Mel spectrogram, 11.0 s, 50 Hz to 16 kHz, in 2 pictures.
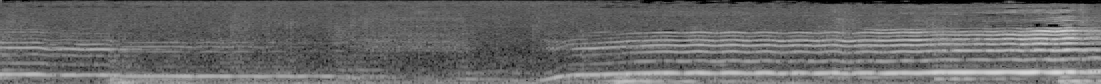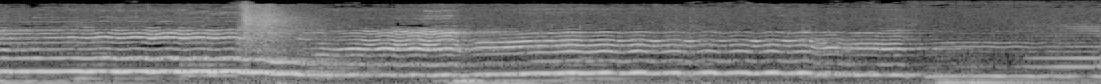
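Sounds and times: soprano singing with vibrato: 0.0 - 1.9, 2.7 - 11.0
soft orchestral accompaniment: 0.0 - 11.0.

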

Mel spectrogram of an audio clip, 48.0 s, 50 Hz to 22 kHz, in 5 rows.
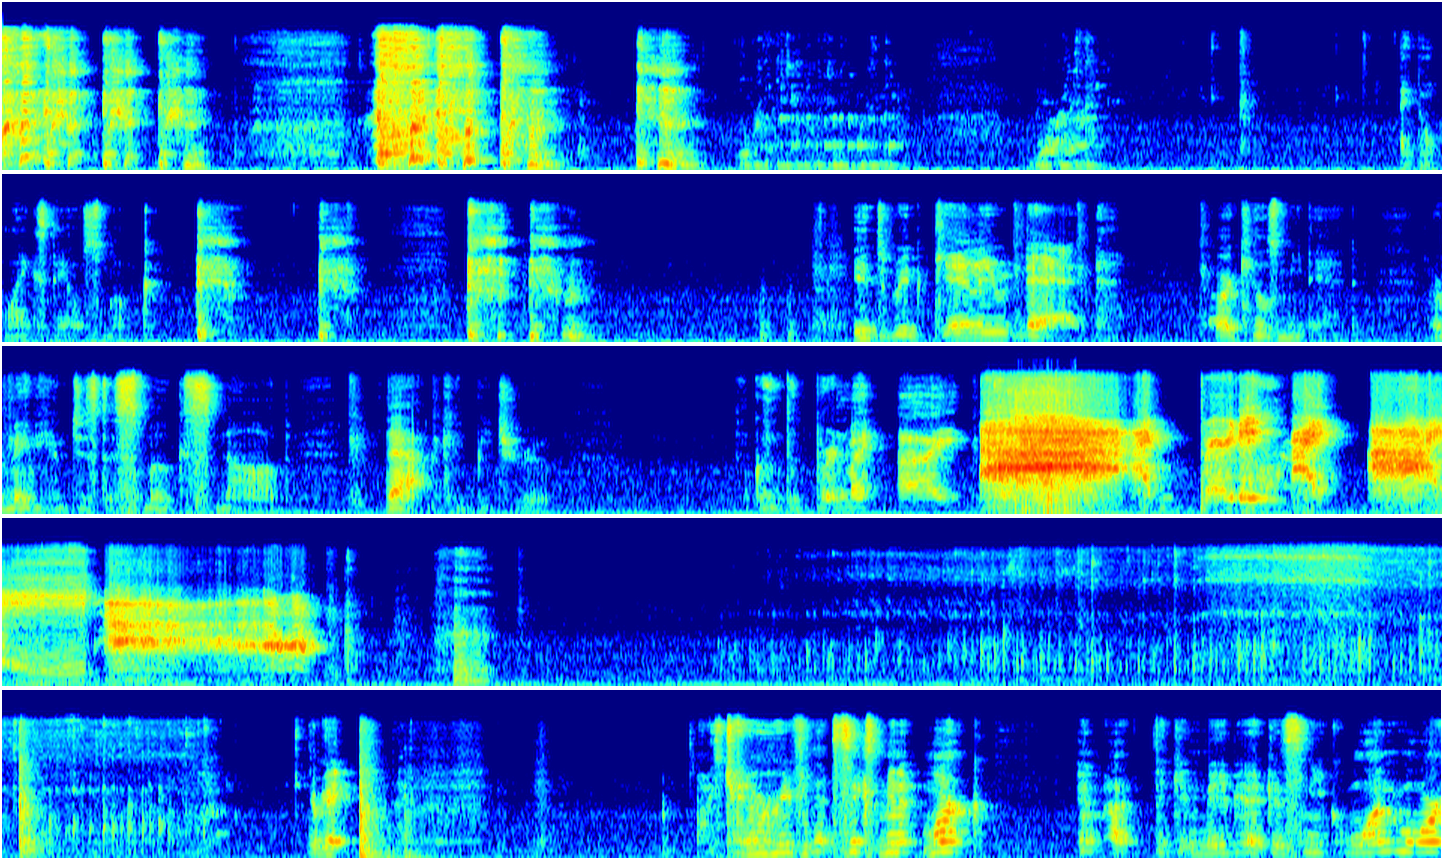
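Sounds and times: man coughing: 0.0 - 1.4, 2.5 - 4.7, 12.7 - 13.6
water bubbling in water pipe: 33.6 - 39.9.

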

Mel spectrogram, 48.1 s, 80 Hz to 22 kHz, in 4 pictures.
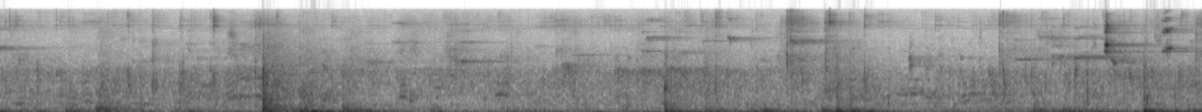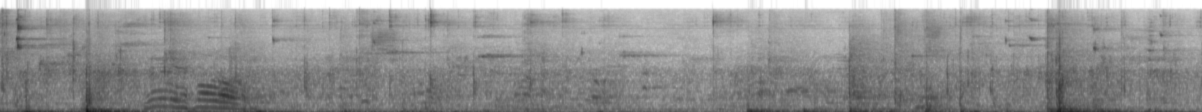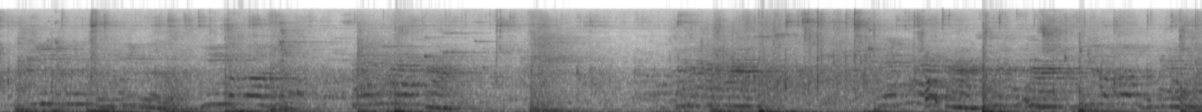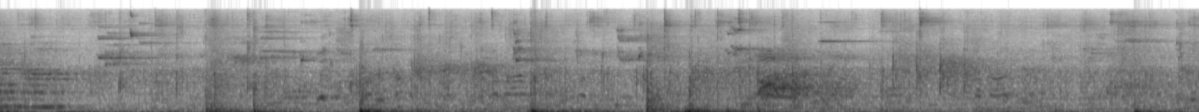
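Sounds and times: table tennis balls bouncing: 0.0 - 3.7, 4.4 - 17.8, 20.5 - 28.2, 28.8 - 45.8
people talking: 13.5 - 14.6, 24.2 - 28.8, 30.6 - 31.9, 32.7 - 36.8.

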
